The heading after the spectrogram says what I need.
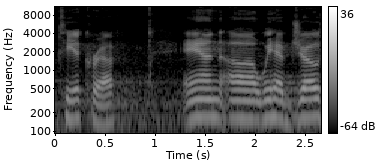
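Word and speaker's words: TIAA-CREF: the longest acronym so t-i-a-a-c-r-e-f I think it's pronounced Tia Cref and uh we have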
